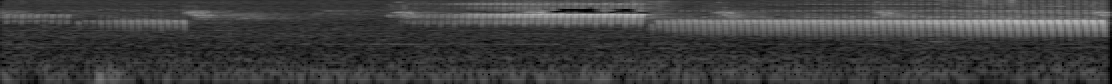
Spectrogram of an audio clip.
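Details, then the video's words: A white canary sings in long, even rolling trills, high and bright, each tour held steady for a second or more and growing louder toward the end. "Canary bird singing for training _ the best chirping of white canary bird"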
